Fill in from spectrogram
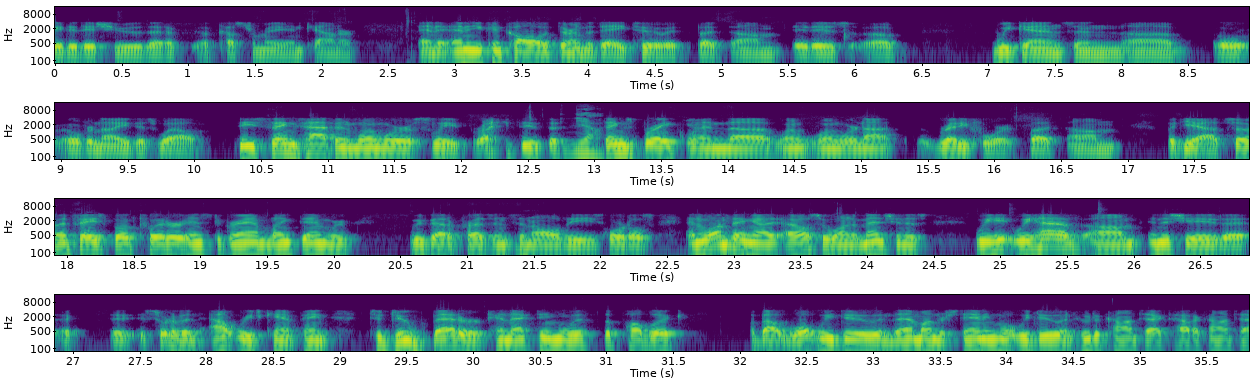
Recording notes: We hopped on the phone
